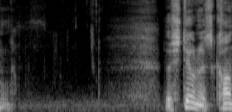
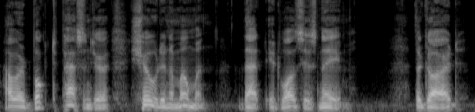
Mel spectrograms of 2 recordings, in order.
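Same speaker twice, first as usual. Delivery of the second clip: ordinary delivery, nothing marked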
